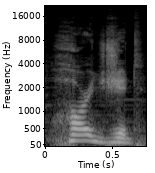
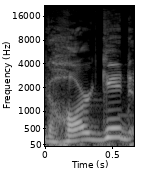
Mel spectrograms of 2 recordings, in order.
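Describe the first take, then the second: First: The G is a soft J sound. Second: The G is a hard G sound. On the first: "with a soft G so it sounds more like turgid" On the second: "Do we want to pronounce that like Hargid"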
